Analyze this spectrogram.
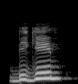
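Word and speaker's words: begun: बिगिन, बिगेन, बिगन, बगन, इसको actually में pronunciation करते हैं बगन।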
